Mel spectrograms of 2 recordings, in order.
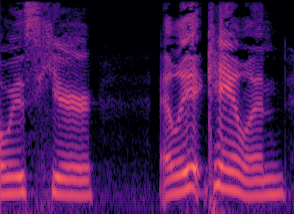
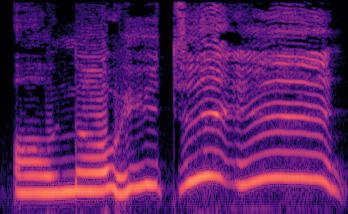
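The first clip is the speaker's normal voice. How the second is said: higher, louder, scandalized sass; sassy oh no he didn't; 6 semitones higher, 5 dB louder, much slower than usual. Retold or imitated. Reader reacting to a character's insult, loud mock sass. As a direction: gasp it like someone just got called out. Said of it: "I was definitely doing a bit of".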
